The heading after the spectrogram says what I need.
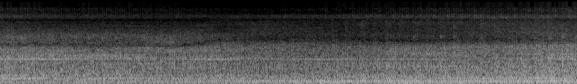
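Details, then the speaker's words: Detroit-powered Peterbilt 389 with almost 306,000 miles, just started; heavy diesel idle with a rough puffing tick about 220 a minute on the rumble from an exhaust leak. "All right, fire it up, Brax. Got an exhaust leak."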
